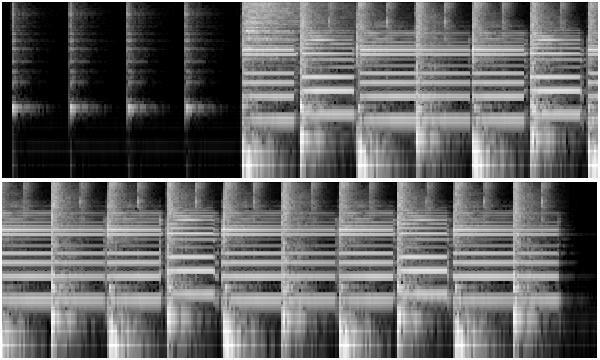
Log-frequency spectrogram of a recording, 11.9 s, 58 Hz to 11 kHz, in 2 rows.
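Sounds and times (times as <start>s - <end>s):
blues-rock lick on electric guitar: 2.4s - 11.6s.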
